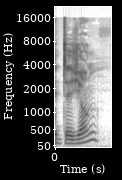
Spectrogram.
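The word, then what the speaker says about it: DeJonge: Olivia De Jong.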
